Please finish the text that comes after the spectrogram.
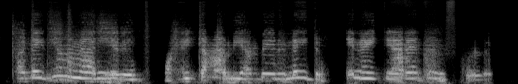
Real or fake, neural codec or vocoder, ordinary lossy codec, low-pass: fake; codec, 44.1 kHz, 0.9 kbps, DAC; none; none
